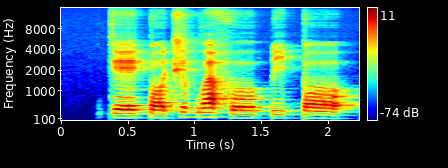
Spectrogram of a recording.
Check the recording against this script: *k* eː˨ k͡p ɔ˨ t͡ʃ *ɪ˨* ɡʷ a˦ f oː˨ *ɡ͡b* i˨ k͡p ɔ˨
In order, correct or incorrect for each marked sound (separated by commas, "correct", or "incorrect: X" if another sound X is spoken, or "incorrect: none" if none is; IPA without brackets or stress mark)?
correct, incorrect: ɪ˦, incorrect: k͡p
